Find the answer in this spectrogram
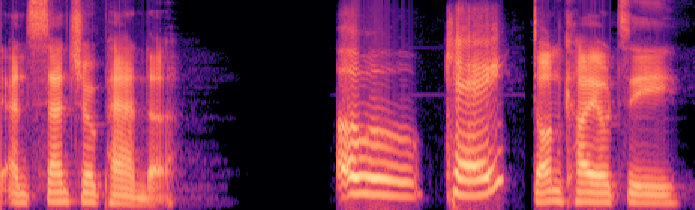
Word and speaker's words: Don Coyote: Sancho panda oh okay Don coyote like the animal coyote pronunciation yes I looked at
